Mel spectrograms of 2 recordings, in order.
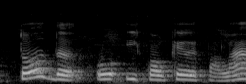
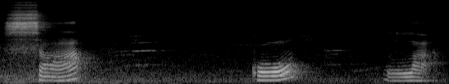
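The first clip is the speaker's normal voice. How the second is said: sa, co, lá with long pauses between syllables; 2 semitones lower, much slower than usual. Shown as a demonstration. Teacher splitting the word for the class, pausing between syllables. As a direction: break sacola into sa, co, lá. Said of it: "falar ela pausadamente".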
